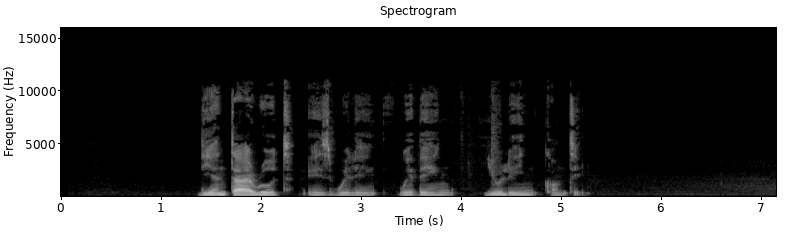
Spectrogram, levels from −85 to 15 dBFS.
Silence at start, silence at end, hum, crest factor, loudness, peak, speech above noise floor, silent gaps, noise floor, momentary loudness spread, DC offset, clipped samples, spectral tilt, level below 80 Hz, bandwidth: 1.4 s; 1.95 s; none; 24 dB; -24 LUFS; -2 dBFS; 50 dB; none; -73 dBFS; 20 LU; under 0.1%; under 0.1%; -6 dB/octave; -54 dBFS; 11 kHz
